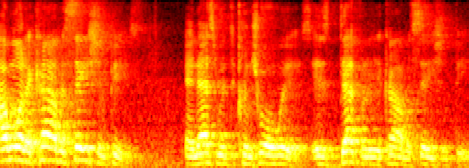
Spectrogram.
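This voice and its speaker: Talking at a very fast pace in an animated tone, a man is heard with audible room echo and noticeable background noise. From West Philadelphia. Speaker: author. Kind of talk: author talk to library audience. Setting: library event with audience. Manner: loud.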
